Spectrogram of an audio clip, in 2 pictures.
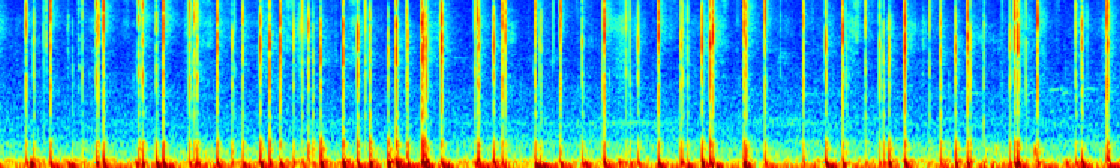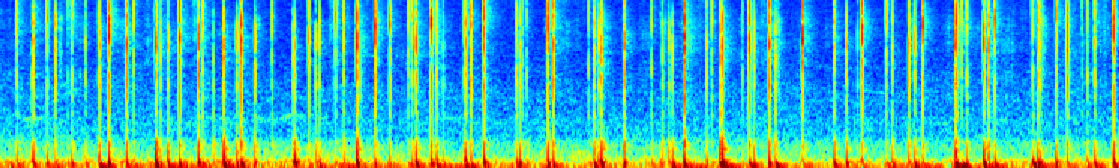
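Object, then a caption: Plastic pump bottle. Long acrylic nails scratch and tap rapidly across the label of a large, hollow, blue-labelled plastic pump bottle lying on its side. The result is a dense, continuous stream of short, dry, bright scratching clicks over a hollow low thump, steady in level for about fifteen seconds.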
